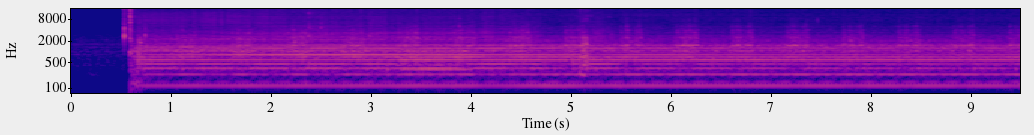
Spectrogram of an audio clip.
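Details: Garage door opener motor, set on a towel: starts sharply and holds a steady, even hum without rattle or grinding; normal quiet motor run.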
